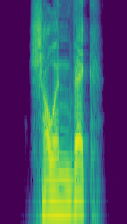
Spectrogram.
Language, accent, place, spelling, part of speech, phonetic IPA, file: German, Germany, Berlin, schauen weg, verb, [ˌʃaʊ̯ən ˈvɛk], De-schauen weg.ogg
- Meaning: inflection of wegschauen: 1. first/third-person plural present 2. first/third-person plural subjunctive I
